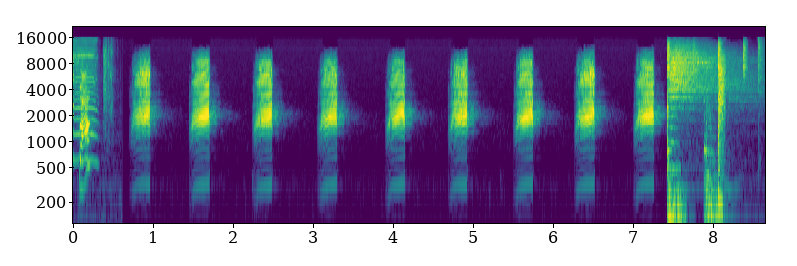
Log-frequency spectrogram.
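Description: The same short, pitched comic sound effect repeated eight times at an even pace, a little more than one a second; loud music comes in near the end.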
